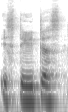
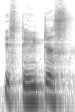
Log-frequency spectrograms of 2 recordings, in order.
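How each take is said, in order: Both takes have the same delivery.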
